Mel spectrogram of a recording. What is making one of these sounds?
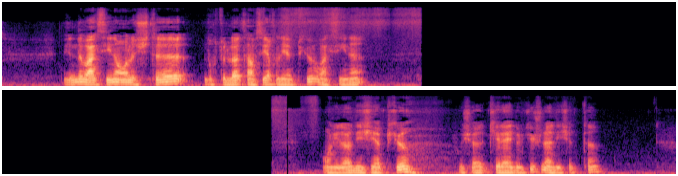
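A man speaks calmly and close up into a phone microphone.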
